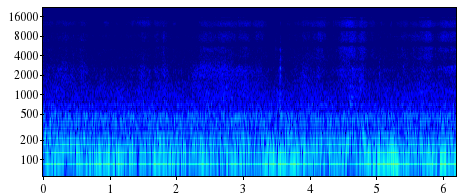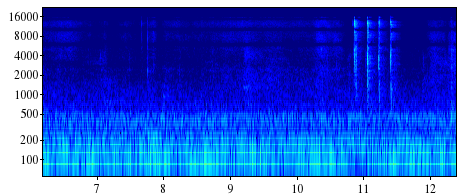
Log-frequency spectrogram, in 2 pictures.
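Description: Domestic cat purring steadily, a low continuous rumble, while its head and neck are scratched. A few quick light clicks of scratching come near the end.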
